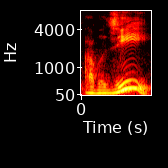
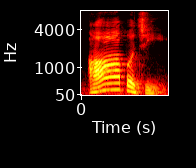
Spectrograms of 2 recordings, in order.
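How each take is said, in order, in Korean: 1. 강세는 세 번째 음절에 있어요. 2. 강세는 첫 번째 음절에 있어요. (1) "지혜가 강세가 있으면" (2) "아에가 강세가 있을 수 있습니다"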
